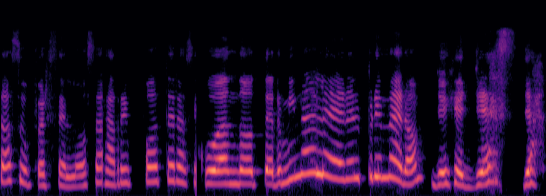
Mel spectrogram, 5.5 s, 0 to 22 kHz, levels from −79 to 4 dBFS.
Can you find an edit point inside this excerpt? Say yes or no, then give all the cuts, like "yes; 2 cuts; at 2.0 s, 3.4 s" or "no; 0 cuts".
yes; 1 cut; at 1.0 s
